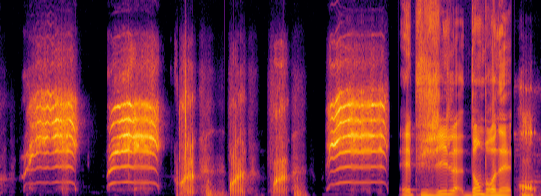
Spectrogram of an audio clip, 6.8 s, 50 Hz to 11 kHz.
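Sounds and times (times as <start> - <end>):
person imitating pig oinks and squeals for a pig-squeal contest: 0.3 - 4.8
speech: 5.0 - 6.6.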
